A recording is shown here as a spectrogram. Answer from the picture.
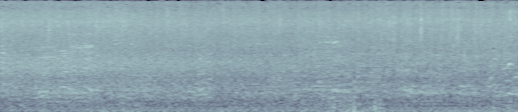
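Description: Heavy monsoon rain falling steadily and pouring off a roof edge.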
